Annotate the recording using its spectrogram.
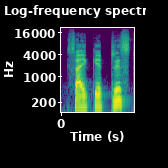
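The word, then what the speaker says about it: psychiatrist: है मनोचिकित्सक साइकेट्रिस्ट में साइकेट्रिस्ट में सबसे पहले पी आया है और पी के बाद एस आया है इसलिए इसलिए इसमें पी साइलेंट होता है कभी भी पी के बाद पी पी के बाद एस आता है तो यह पी साइलेंट हो जाता है मतलब पी का उच्चारण नहीं किया जाता है नेक्स्ट साइकोथेरेपी इसमें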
